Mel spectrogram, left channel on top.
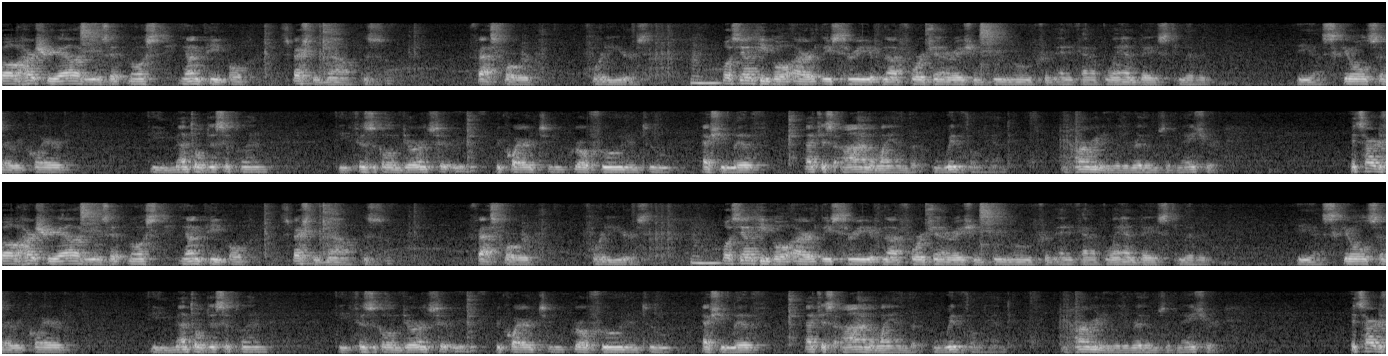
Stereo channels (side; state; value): both; normal; correlation 0.36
